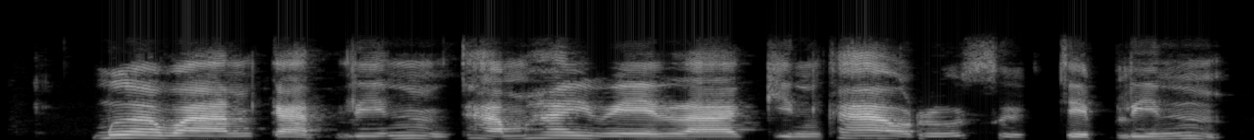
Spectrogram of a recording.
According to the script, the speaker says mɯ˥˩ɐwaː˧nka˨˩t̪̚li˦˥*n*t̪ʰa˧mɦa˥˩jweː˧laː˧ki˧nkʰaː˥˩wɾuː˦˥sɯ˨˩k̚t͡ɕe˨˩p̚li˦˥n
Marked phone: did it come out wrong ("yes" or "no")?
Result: no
